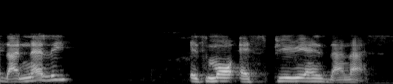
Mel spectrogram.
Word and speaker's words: Nelly: It rhymes with jelly. Yeah. But let's say that Nelly is more experienced than us.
